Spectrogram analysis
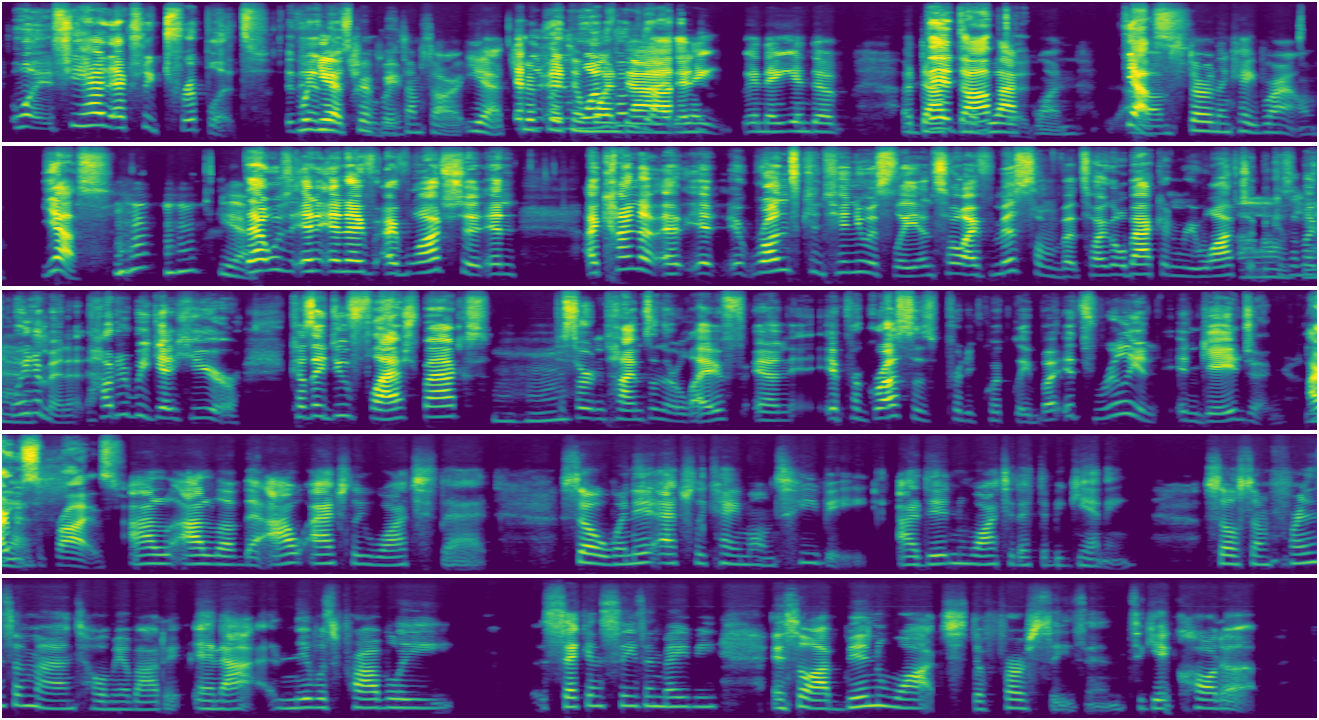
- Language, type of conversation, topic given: English, unstructured, Which recent movie genuinely surprised you, and what about it caught you off guard?
- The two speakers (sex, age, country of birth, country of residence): female, 55-59, United States, United States; female, 65-69, United States, United States
- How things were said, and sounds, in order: none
